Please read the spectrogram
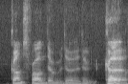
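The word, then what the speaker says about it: cœur: e in English comes from the the the cur C O E U R and now there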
